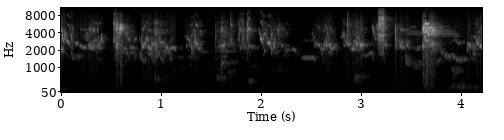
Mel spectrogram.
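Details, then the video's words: Tame budgerigars, described as happy, give quick broken chirps and scratchy twitters in short clusters separated by tiny gaps, fairly soft throughout. "Happy budgies chirping sounds"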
